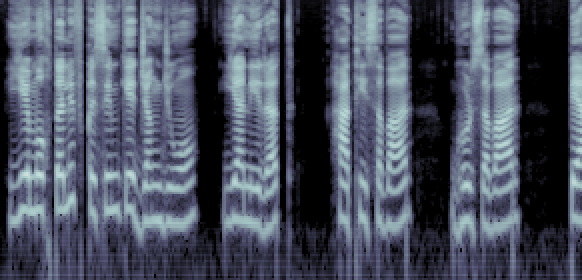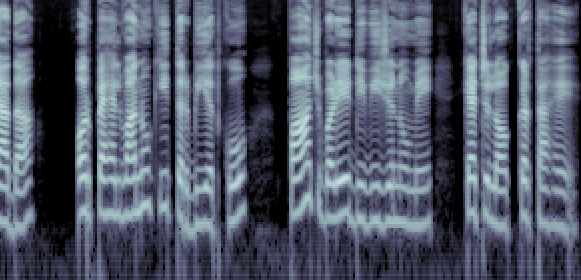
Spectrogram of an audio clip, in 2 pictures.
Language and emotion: Urdu, neutral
